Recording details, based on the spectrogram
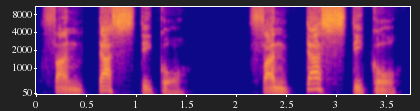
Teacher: In this word, we stress the third to last syllable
